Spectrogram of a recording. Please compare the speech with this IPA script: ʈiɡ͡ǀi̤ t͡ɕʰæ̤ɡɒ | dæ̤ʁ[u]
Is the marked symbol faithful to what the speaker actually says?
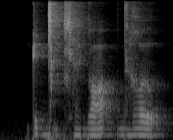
no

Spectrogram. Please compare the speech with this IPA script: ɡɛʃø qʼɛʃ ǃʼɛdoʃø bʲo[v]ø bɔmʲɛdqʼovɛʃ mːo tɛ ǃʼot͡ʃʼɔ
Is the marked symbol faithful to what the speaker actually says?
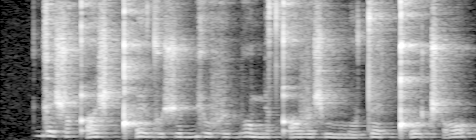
no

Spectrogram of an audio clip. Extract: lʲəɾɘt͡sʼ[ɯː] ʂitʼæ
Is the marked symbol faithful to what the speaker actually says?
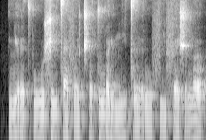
no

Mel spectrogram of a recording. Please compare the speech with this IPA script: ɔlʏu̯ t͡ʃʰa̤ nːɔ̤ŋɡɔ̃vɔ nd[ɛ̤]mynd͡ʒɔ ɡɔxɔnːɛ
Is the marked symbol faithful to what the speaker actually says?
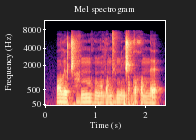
yes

